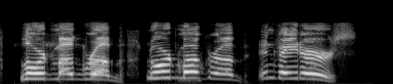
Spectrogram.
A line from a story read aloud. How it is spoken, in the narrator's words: as he's running towards the back, you hear him yelling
